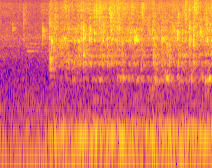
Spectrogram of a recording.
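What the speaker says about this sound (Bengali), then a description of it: "এবার জল পড়ছে দেখো" Water running from a tap, a steady splashing flow that swells noticeably stronger after the first half second and keeps pouring evenly, close by with no voices.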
